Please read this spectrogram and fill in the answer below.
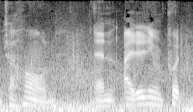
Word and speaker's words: Tejon: So I know I've been saying the name wrong, Tejon.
